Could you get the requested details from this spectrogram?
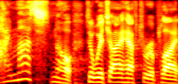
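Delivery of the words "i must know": put-on Spanish accent of a movie swordsman. Showing how listeners might respond to the speaker, in Inigo Montoya accent. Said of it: "in your favorite Inigo Montoya accent saying".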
